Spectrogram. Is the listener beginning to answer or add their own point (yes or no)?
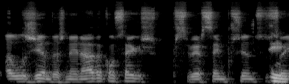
yes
